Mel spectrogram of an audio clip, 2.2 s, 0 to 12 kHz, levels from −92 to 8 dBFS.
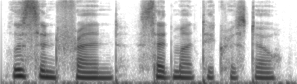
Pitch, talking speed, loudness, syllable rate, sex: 190 Hz, 135 wpm, -19 LUFS, 4.1 syllables/s, female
